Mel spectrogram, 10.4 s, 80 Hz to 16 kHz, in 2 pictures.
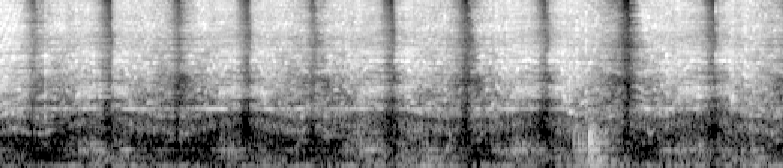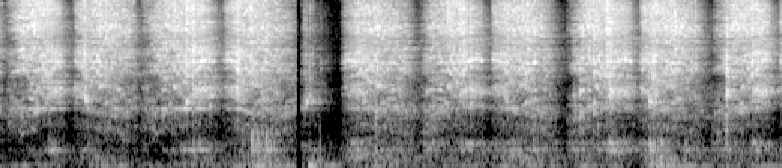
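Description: Horl 2 rolling knife sharpener's diamond grinding disc rolled rapidly back and forth along a steel kitchen knife's edge: a rasping scrape repeated about three times a second. This is the grinding stage, worked until a burr forms on the blade.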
